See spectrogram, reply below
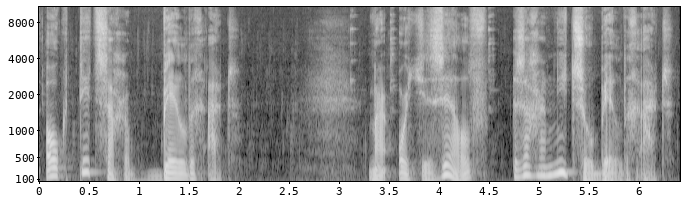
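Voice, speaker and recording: A man reads a children's story aloud in an expressive way. His pitch rises and falls widely, and he takes his time. The voice has a soft, husky grain. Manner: expressive, unhurried. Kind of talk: storybook reading.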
